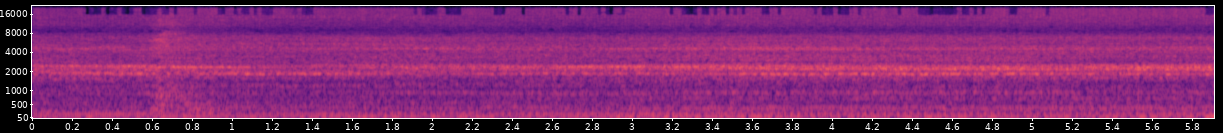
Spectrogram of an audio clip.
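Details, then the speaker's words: 2007 Hyundai Veracruz engine after startup: a steady rough growl with a high whirring tone from a worn idler pulley bearing. Fixed by replacing the idler pulley, after the serpentine belt had been replaced and the radiator checked for low coolant. "so it looks like the problem was the idler pulley um making some type of growling noise"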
